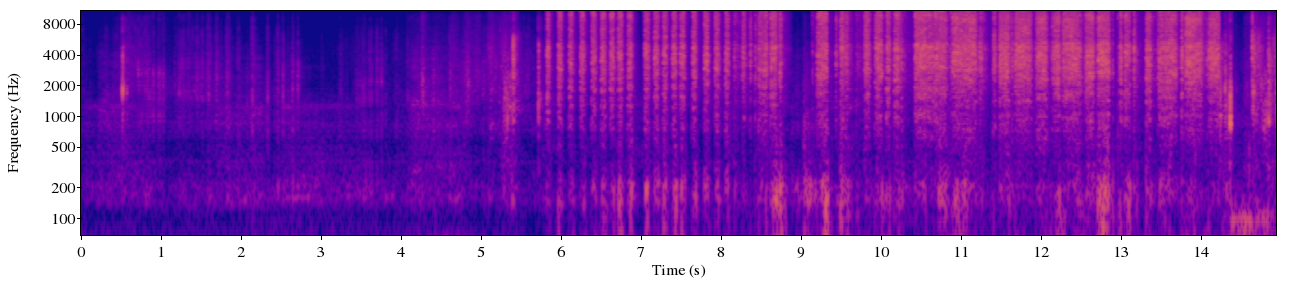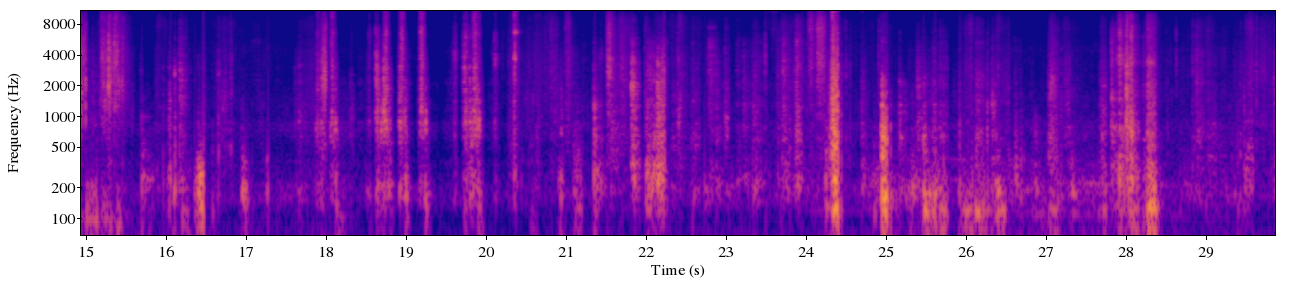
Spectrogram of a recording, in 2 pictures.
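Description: Workshop work on a car body: rubbing or scraping noise in quick strokes for about eight seconds, then scattered light knocks and clicks of metal parts being handled.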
